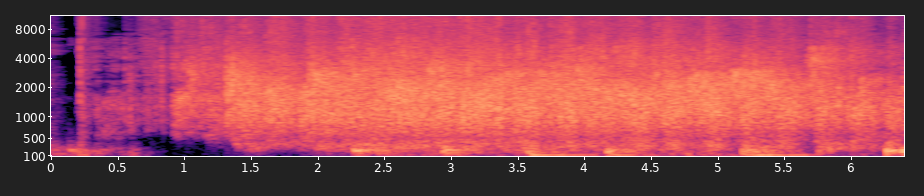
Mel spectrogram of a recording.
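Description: Audience applauding in an auditorium. The clapping builds about a second in and then holds steady, tailing off near the end.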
